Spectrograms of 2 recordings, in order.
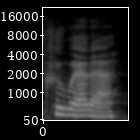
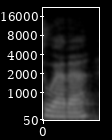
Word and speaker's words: Ceuta: She said Cueta. That's not pronounced correctly, it's pronounced Ceuta.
